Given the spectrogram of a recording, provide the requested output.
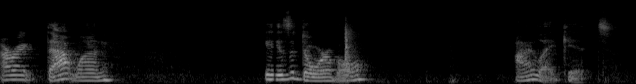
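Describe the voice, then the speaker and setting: In a Southern US accent, a woman talks very slowly at a medium pitch with vocal fry and long, frequent pauses. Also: ordinary pitch variation. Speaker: card-making crafter. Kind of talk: live craft tutorial. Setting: livestream at craft table. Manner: casual, chatty.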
